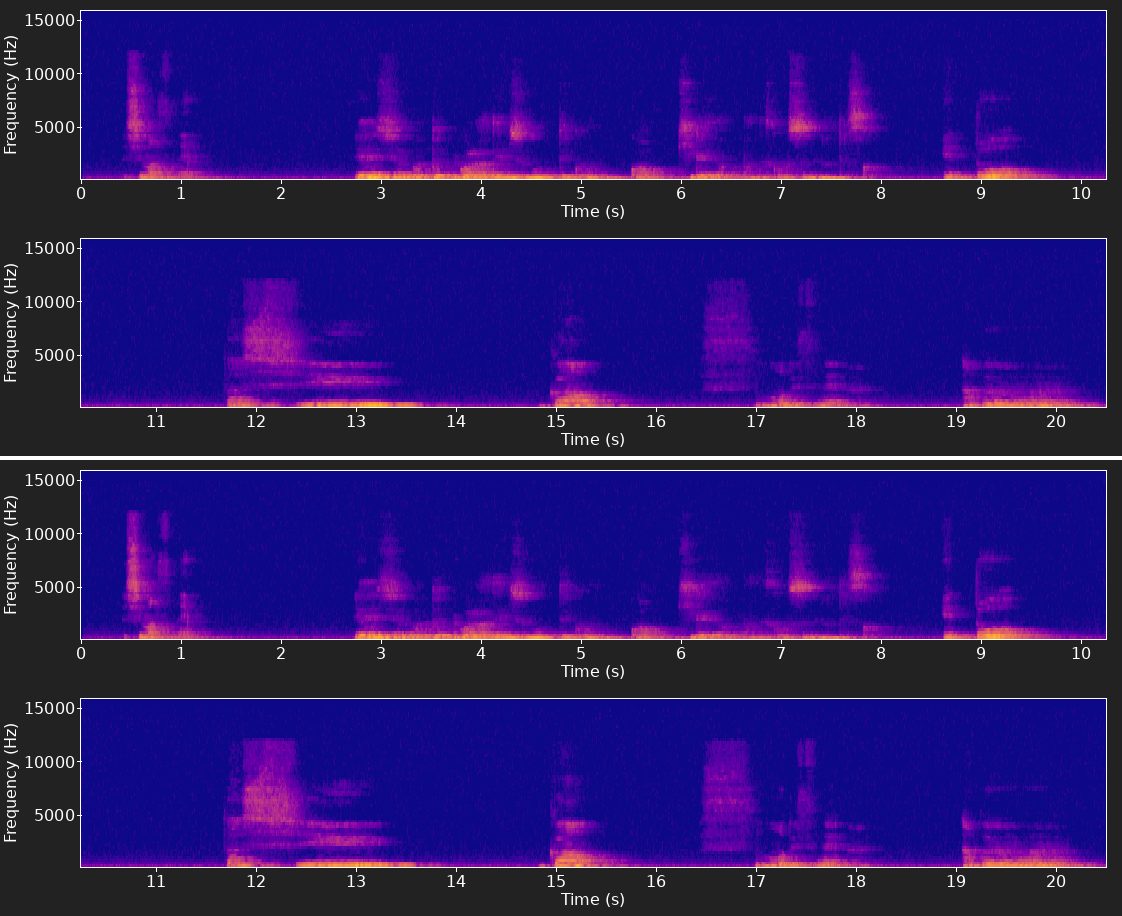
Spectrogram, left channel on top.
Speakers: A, on the right; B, on the left.
A: しますね。では、
B: 電車はどこから電車乗っていくのが綺麗だったんですかおすすめなんですか
A: うんえっと、私が、そうですね、多分、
